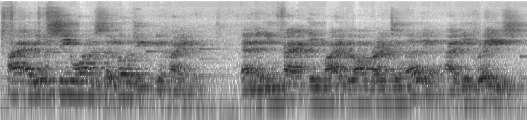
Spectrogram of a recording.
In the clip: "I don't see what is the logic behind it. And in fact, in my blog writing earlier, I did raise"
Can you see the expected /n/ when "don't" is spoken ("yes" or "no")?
no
